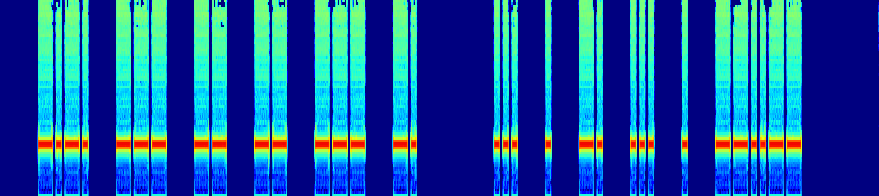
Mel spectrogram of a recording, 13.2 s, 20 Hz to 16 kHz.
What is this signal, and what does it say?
Morse code, heard as a keyed tone, about 18 wpm, spaced as for 12 wpm, 1000 Hz. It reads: COMMON SENSE,
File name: qotdfiles / 12wpm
